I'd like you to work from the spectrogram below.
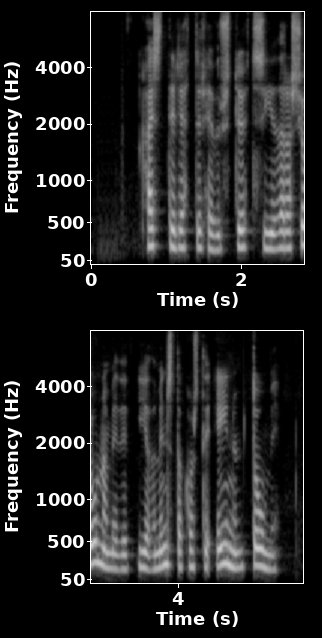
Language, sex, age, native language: Icelandic, female, 30-39, Icelandic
